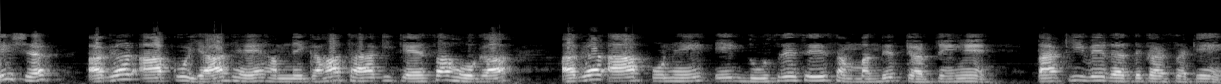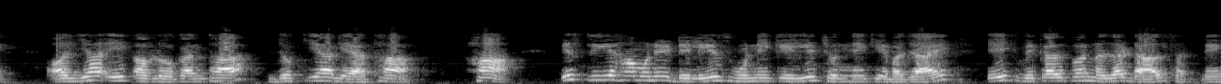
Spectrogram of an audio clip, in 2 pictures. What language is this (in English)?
Hindi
